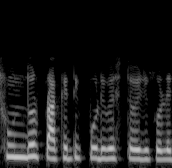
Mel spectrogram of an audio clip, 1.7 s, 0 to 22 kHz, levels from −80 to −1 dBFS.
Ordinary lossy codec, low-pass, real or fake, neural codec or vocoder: Opus, 64 kbps; 5.4 kHz; real; none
